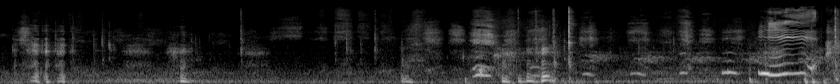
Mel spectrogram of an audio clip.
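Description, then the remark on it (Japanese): Two babies crying, their fussy whimpers and wavering wails coming in uneven bursts and growing louder toward the end, with some babbling voices mixed in. “危ない両方は泣いてんのあ両方は泣いてんねそうなんだよ”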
